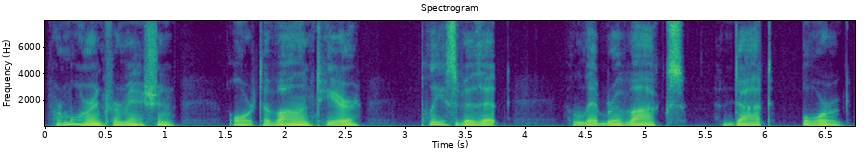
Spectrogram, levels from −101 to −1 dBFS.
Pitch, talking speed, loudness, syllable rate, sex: 95 Hz, 100 wpm, -21 LUFS, 4.4 syllables/s, male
